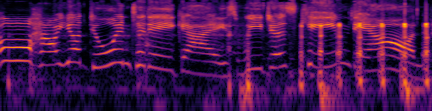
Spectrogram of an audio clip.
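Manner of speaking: very high, very loud put-on Minnesota accent. Showing how the speaker teases family back home: put-on minnesota accent. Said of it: "do you have the old A in your voice yet... I do when I go home to my family. I like to scare them. I'll be like".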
